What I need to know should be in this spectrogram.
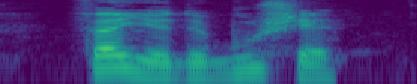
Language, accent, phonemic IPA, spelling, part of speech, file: French, France, /fœj də bu.ʃe/, feuille de boucher, noun, LL-Q150 (fra)-feuille de boucher.wav
- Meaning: cleaver (butchers' knife)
